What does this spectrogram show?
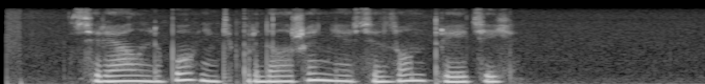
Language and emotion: Russian, neutral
